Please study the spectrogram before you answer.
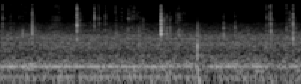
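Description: A metal blade carves a small, hard, dry chunk of solid green bar soap. Sharp, brief clicks and crisp scraping snaps come at irregular intervals over a faint, steady low hum, each cut ending almost instantly.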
